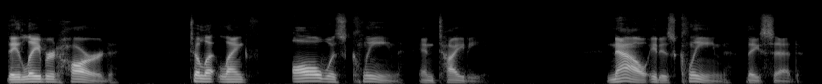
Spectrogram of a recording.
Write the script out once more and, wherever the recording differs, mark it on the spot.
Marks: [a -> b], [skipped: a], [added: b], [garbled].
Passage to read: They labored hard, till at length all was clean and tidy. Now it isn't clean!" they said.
They labored hard, till at length all was clean and tidy. Now it [isn't -> is] clean!" they said.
